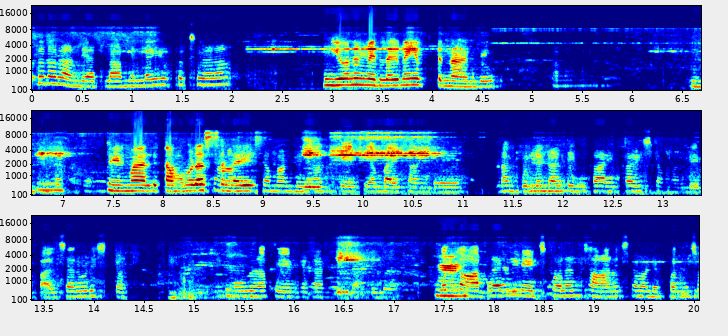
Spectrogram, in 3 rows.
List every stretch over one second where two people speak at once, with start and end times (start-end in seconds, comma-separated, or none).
none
